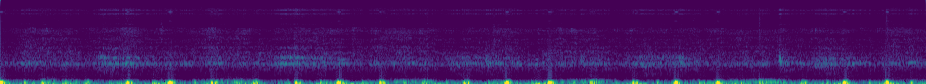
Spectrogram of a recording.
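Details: Rapid, regular low heart thumps with a faint steady hum, recorded during a home stationary-bicycle cardiac stress test continued until exhaustion; exercise-induced sinus tachycardia.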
